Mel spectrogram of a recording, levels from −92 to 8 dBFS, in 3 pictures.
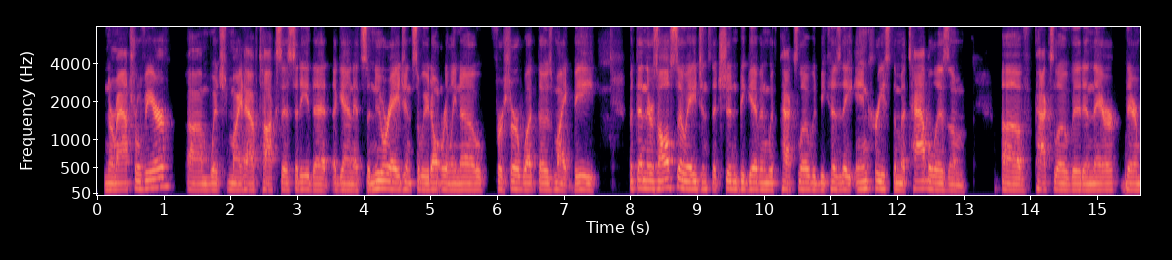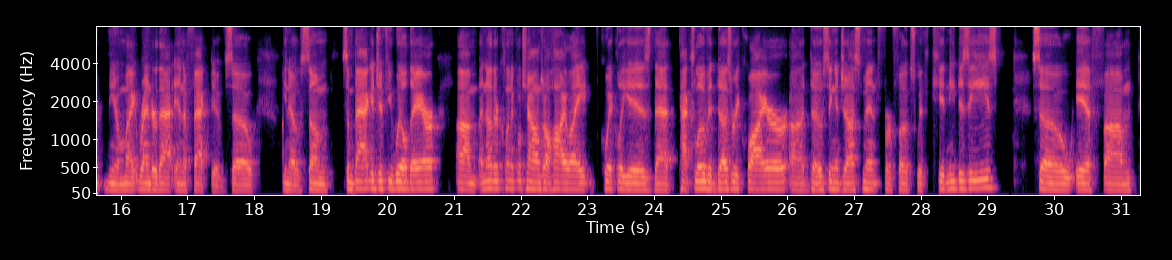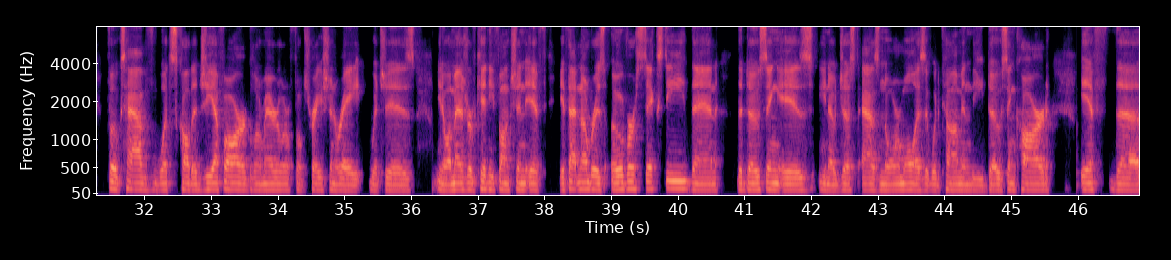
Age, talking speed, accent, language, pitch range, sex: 40-59, 160 wpm, American, English, 110-125 Hz, male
